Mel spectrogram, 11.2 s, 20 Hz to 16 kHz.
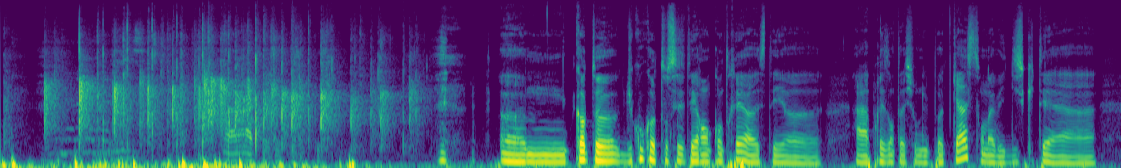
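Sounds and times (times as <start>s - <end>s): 
small group clapping: 0.0s - 4.5s
speech: 4.4s - 11.2s.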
